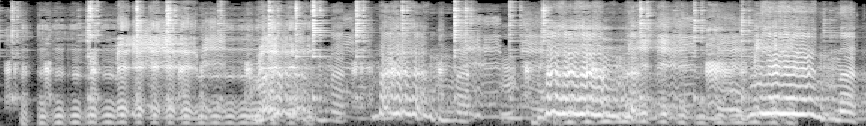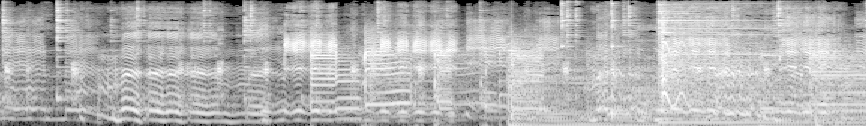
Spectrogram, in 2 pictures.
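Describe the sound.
Goats bleating: many quavering, wavering bleats that overlap one after another. A denser, clanking texture joins near the end.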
